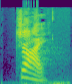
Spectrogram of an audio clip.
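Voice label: "zhai", Mandarin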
